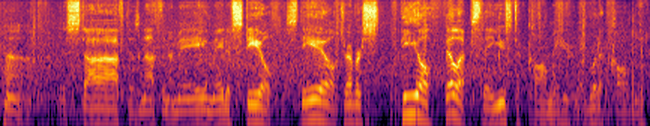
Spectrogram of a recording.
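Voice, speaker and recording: A messed up middle aged game outlaw, self hating, slurry and unstable, pitch all over the place, noisy background. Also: male voice, lively intonation, unhurried. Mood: dazed rambling. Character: unhinged, self-loathing middle-aged male gasoline-huffing outlaw. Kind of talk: video game cutscene acting. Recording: noisy game ambience behind voice.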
